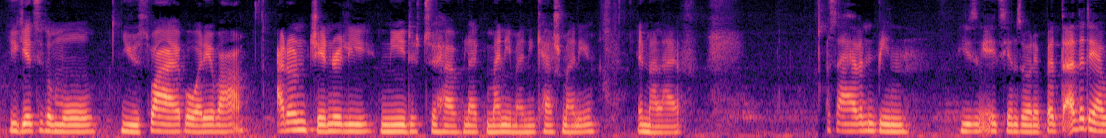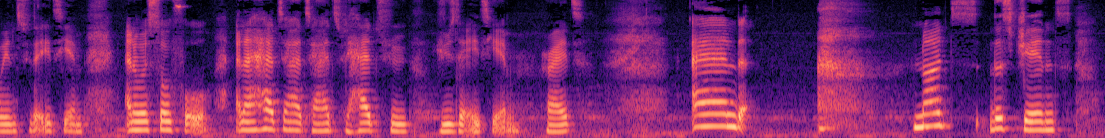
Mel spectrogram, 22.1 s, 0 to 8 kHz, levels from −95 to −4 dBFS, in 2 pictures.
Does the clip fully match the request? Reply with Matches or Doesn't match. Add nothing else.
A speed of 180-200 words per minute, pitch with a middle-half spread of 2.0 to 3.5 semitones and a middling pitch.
Doesn't match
